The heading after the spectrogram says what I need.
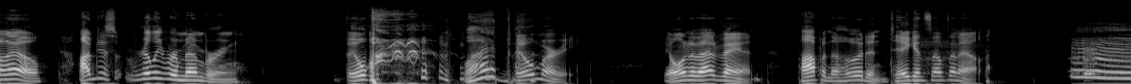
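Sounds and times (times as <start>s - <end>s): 
speech: 0.0s - 2.5s, 3.4s - 5.8s, 6.6s - 10.0s, 10.7s - 11.3s
laughter: 3.6s - 5.6s
loud drawn-out yawn: 10.7s - 11.3s.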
